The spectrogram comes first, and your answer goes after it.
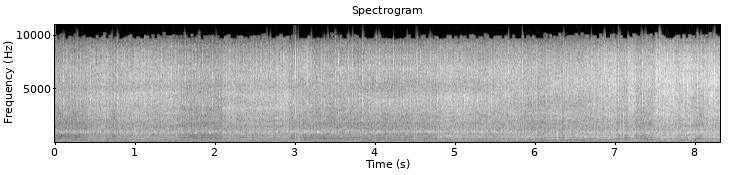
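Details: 1994 Subaru Impreza L EJ18: a fast, tinny metallic rattle over the running engine, first suspected to be transmission. Fixed after finding a loose bolt on the headers heat shield that made the shield rattle.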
